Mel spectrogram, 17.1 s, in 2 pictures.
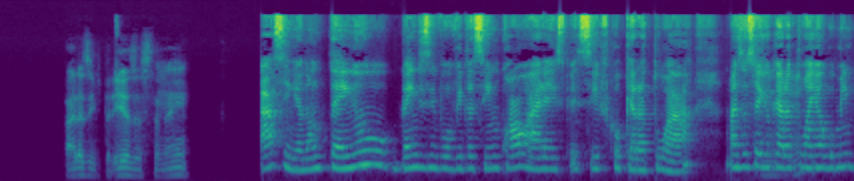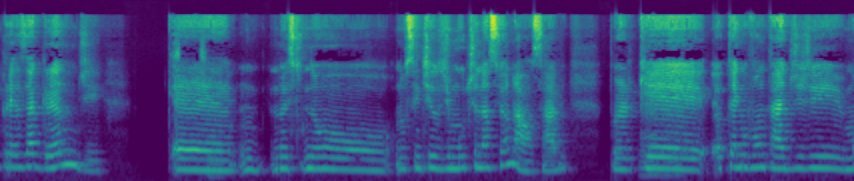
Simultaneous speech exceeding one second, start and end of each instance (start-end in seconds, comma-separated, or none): none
